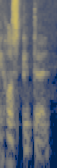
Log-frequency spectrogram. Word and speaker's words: hospital: but it's not pronounced you must imagine that it begins with an O so how would you say hospital hospital see you you thought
